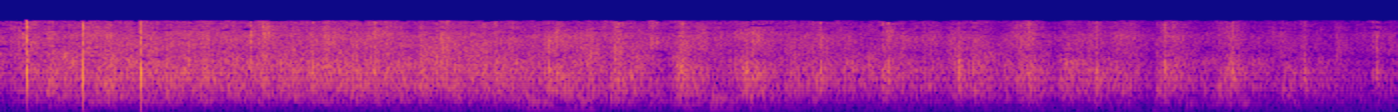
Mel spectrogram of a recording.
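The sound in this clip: A church audience at a Wesleyan service breaks into applause to welcome a pastor, opening with a few sharp claps that swell into steady, dense clapping that continues to the end, with a voice briefly heard among it.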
